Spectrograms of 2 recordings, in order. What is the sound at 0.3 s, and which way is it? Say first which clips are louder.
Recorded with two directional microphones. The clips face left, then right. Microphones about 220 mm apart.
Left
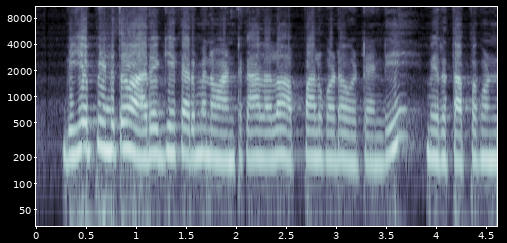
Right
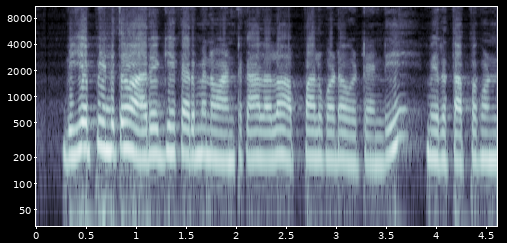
Speech: right 5 dB; 50° right (ahead or behind).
